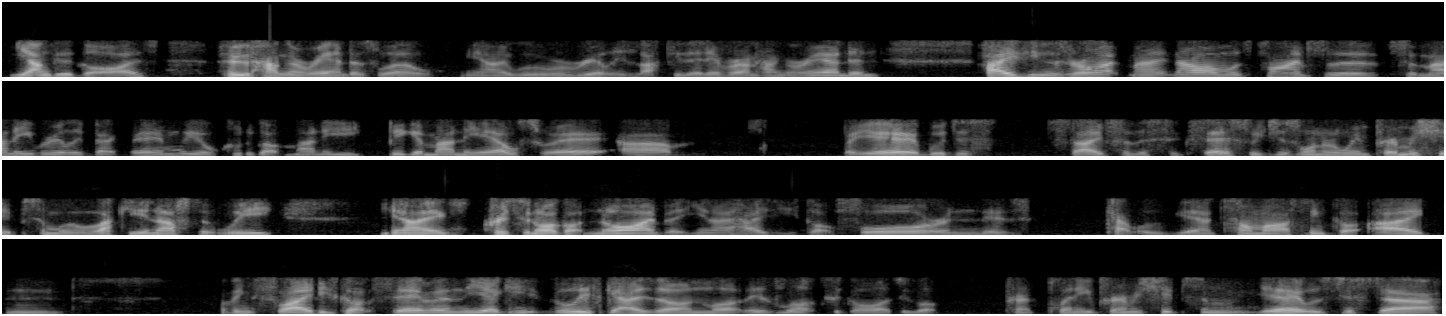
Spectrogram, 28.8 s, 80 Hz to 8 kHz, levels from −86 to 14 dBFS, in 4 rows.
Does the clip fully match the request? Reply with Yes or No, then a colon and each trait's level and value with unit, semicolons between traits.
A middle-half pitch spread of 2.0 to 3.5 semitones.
No: average, 5.0 semitones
